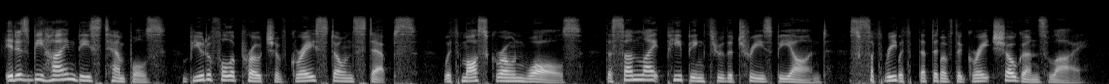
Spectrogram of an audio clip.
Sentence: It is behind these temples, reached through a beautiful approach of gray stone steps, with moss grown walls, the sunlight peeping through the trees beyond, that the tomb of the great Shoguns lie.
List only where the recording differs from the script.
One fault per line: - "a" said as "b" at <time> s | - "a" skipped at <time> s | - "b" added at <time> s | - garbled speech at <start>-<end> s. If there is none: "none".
- "reached through" skipped at 1.7 s
- garbled speech at 8.5-9.1 s
- "tomb" skipped at 9.4 s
